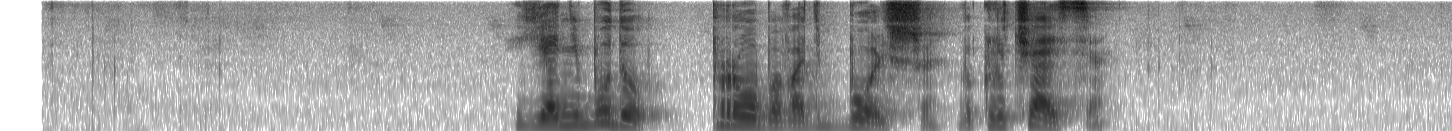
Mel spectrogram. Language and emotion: Russian, angry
